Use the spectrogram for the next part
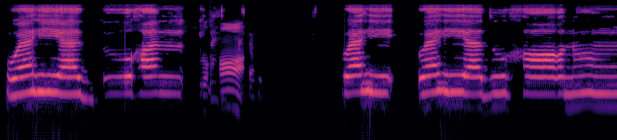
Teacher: Wahiyya tu nggak ada angin.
